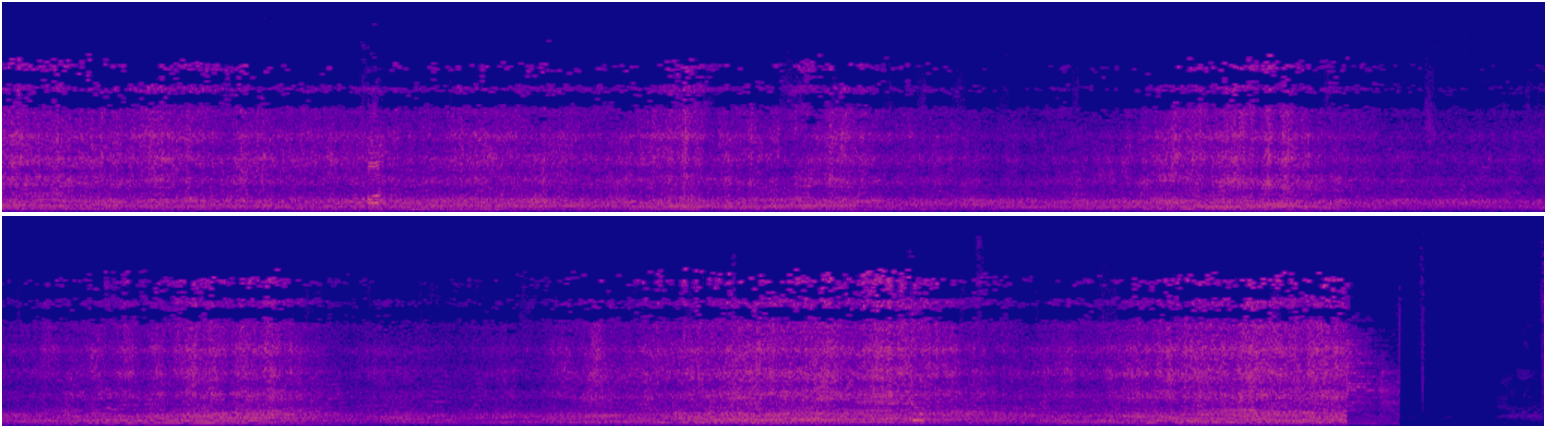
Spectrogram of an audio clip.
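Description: Dirt track race cars roar around the oval as a pack, a loud, continuous engine drone swelling and fading as they pass, then cutting off abruptly at the end.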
